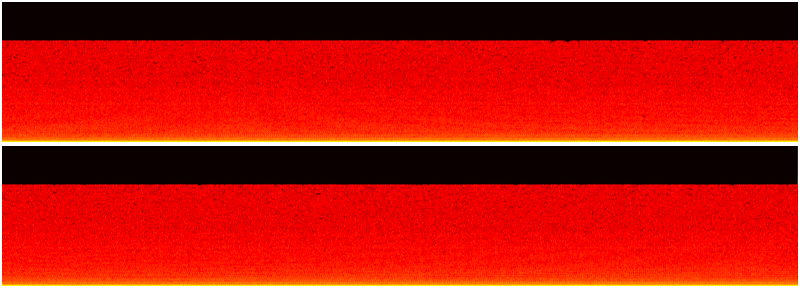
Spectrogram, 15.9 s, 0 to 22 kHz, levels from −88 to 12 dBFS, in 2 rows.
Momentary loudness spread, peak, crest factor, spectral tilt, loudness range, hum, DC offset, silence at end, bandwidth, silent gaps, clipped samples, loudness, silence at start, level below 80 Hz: 1 LU; -6 dBFS; 10 dB; -5.5 dB/octave; 0 LU; 50 Hz at -15 dBFS; under 0.1%; 0 s; 16 kHz; none; under 0.1%; -20 LUFS; 0 s; -16 dBFS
